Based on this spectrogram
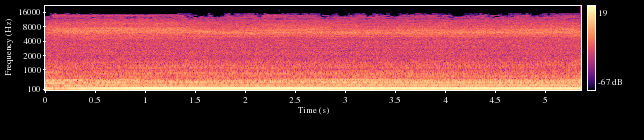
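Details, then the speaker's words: ZF 5HP24 automatic gearbox in EV conversion under Arduino control, warming up, line pressure controlled; steady low hum with bright hiss: relief valve blowing off as line pressure is reduced, suspected, not confirmed. "actually hear there the very uh prominent sound of a valve blow blowing off uh which I imagine is the fact that we're controlling the line pressure and reducing the load on the pump"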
